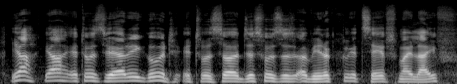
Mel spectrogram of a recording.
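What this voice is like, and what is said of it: Fake Berlin German accent, slightly Russian. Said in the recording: “I do this accent ... random American doing a fake Berlin accent, that it did have a twinge of Russian in it.”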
